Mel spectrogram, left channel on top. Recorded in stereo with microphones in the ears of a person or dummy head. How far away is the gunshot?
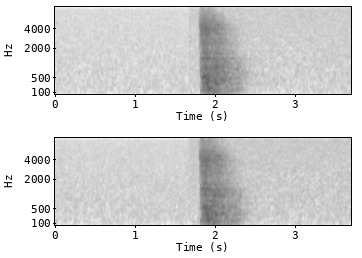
About 2 m.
